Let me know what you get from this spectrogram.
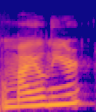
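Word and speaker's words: Mjölnir: Eh, pues no sé si yo lo pronuncie bien, pero es Mjolnir. – Ajá, exacto. Mjolnir pero hay toda una broma existente que la gente dice mew mew para el personaje de, Darcy.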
